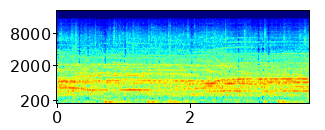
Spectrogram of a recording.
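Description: A Plymouth crowd at a cage fight cheering and shouting, a steady roar of many voices filling the space with a continuous background hum.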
